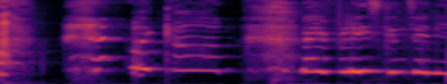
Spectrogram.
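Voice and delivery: high, breaking laugh-cry; can barely talk from laughing; laughing to tears. Real, not acted. Laughing till crying.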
